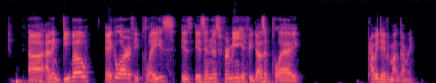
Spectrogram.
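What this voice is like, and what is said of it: Country-sounding Northwest American accent. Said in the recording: “you have an accent. ... maybe I sound like a country boy or something? ... You said Aguilar, like Aguilar almost. ... It must be a Northwest thing.”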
